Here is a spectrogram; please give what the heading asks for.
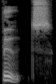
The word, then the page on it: boots: British English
